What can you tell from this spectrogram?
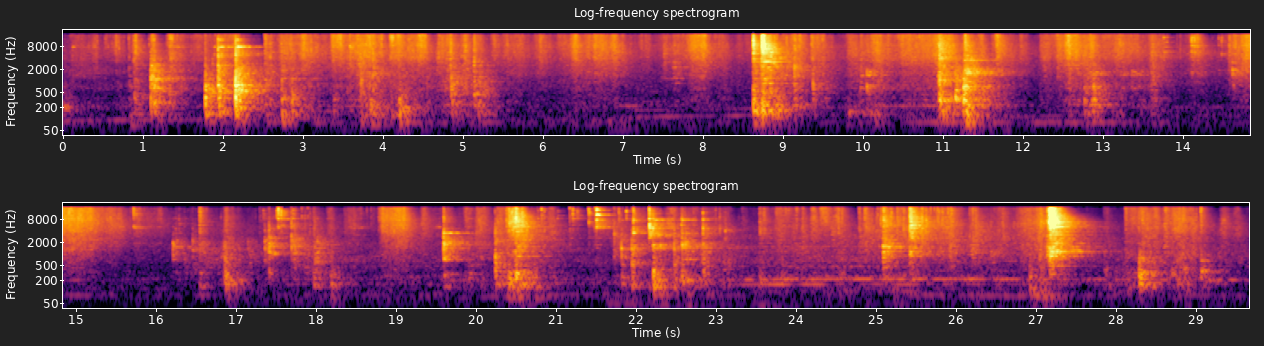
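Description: Plastic bags crinkling and ceiling-fan parts clinking and knocking as they are unwrapped and set down on a table, in irregular bursts with pauses between.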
